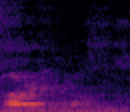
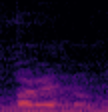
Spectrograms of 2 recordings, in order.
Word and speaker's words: Pareto: His name was Pareto. That's not how you pronounce it. I'm from the country. If you just roll an R, they'll let you buy any foreign language. Pareto.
